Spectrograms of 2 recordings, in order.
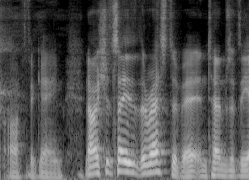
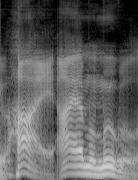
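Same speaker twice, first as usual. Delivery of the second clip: very slow, thick, drawn-out American drawl; 3 semitones higher than usual. Mocking Final Fantasy's talking Moogles, the speaker plays a Moogle with a mock thick American drawl. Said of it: "and I have a thick American drawl".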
